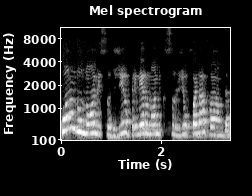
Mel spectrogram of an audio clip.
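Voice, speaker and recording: This woman's voice sits high in pitch. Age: 60s. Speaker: spiritist author and youth educator. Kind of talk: radio interview.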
